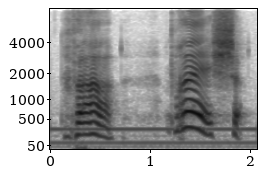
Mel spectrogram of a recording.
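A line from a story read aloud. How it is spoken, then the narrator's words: Sneering snicker. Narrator (French): ricana Limanus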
